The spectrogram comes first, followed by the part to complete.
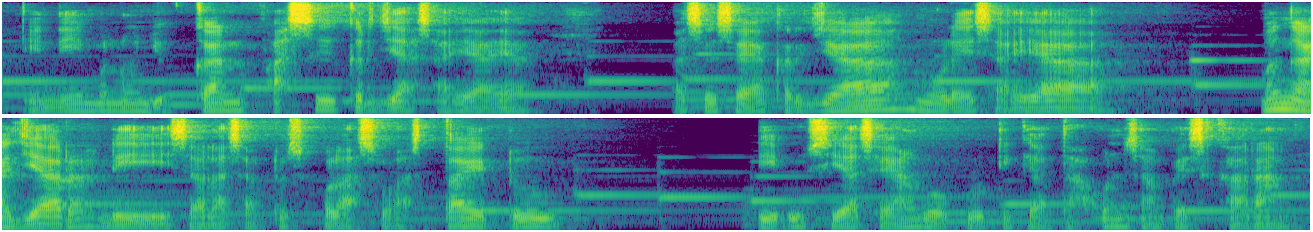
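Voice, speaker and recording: A teacher in his forties from Bali speaking slowly with pauses, giving a reflective presentation. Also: sits low, steady tone, over music. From Bali, Indonesia. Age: 40s. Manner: slow, measured, with pauses and fillers.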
